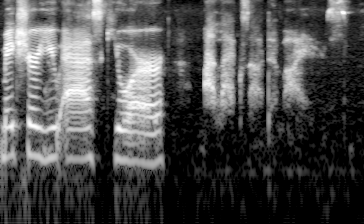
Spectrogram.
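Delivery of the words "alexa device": hushed, breathy whisper under the breath. Podcast host wrapping up the episode with a device nearby: whispering. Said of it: "I'm whispering because I got one over here".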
